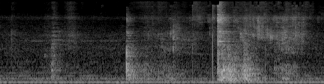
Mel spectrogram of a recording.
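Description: Panch phoron spices go into very hot oil in a pan, giving a brief clatter and then a rising sizzle with utensil scrapes, set against a steady low hum.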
